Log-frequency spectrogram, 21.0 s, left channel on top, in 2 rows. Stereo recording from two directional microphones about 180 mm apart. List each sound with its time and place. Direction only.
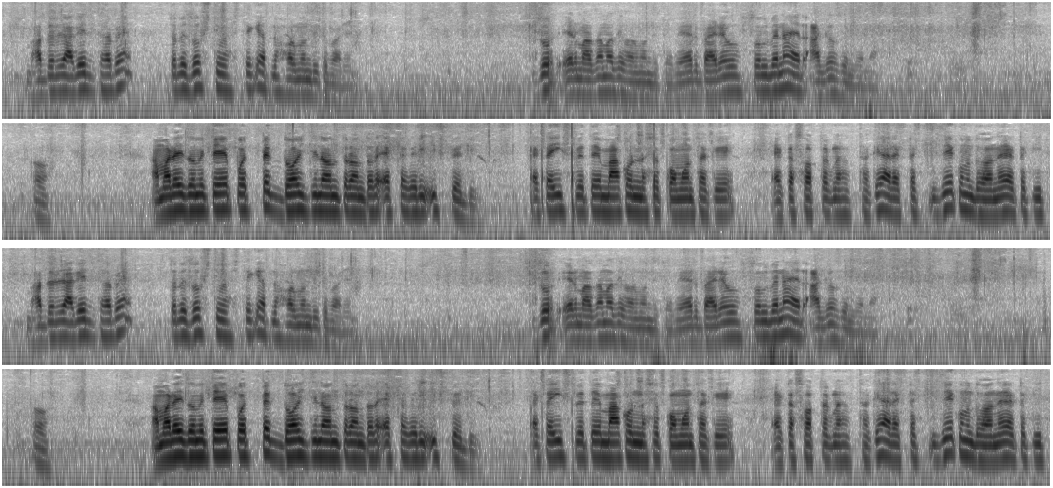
0.3 s speech: 10° left (ahead or behind)
5.4 s speech: centre (ahead or behind)
10.8 s speech: 55° right (ahead or behind)
13.2 s speech: 25° right (ahead or behind)
13.6 s speech: 10° right (ahead or behind)
13.9 s speech: centre (ahead or behind)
